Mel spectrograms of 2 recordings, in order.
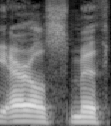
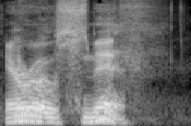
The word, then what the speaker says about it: Aerosmith: Well, I was a big Aerosmith kid growing up. – I've never heard Aerosmith pronounced that way. – Yeah, he really put emphasis on the Smith. – Aerosmith.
